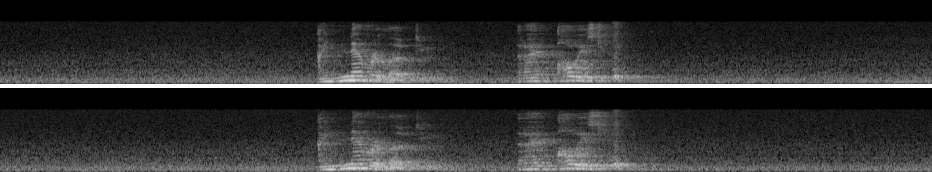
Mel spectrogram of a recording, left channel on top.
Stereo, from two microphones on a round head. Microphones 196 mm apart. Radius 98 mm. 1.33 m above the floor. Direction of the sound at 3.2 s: 25° left (ahead or behind).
